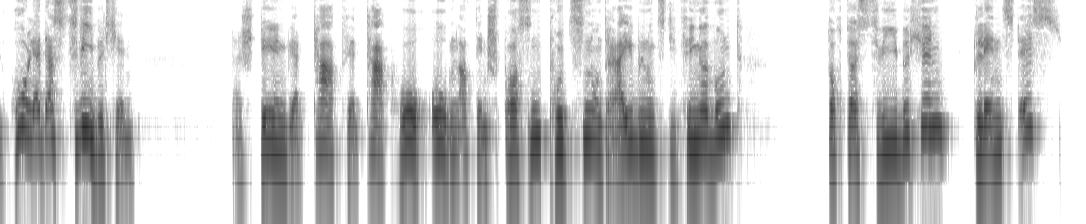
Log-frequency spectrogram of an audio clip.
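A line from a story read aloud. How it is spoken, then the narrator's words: Shouted. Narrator (German): schrie Dmitri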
